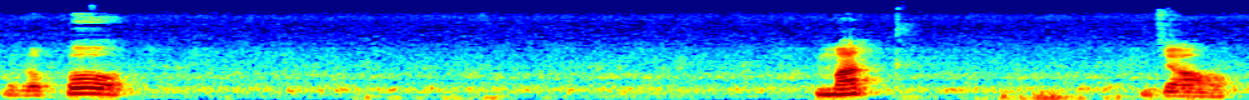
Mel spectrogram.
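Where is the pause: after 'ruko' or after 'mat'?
after mat. The pause comes after 'mat', not after 'ruko'. Don't stop, go. The speaker calls it wrong.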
